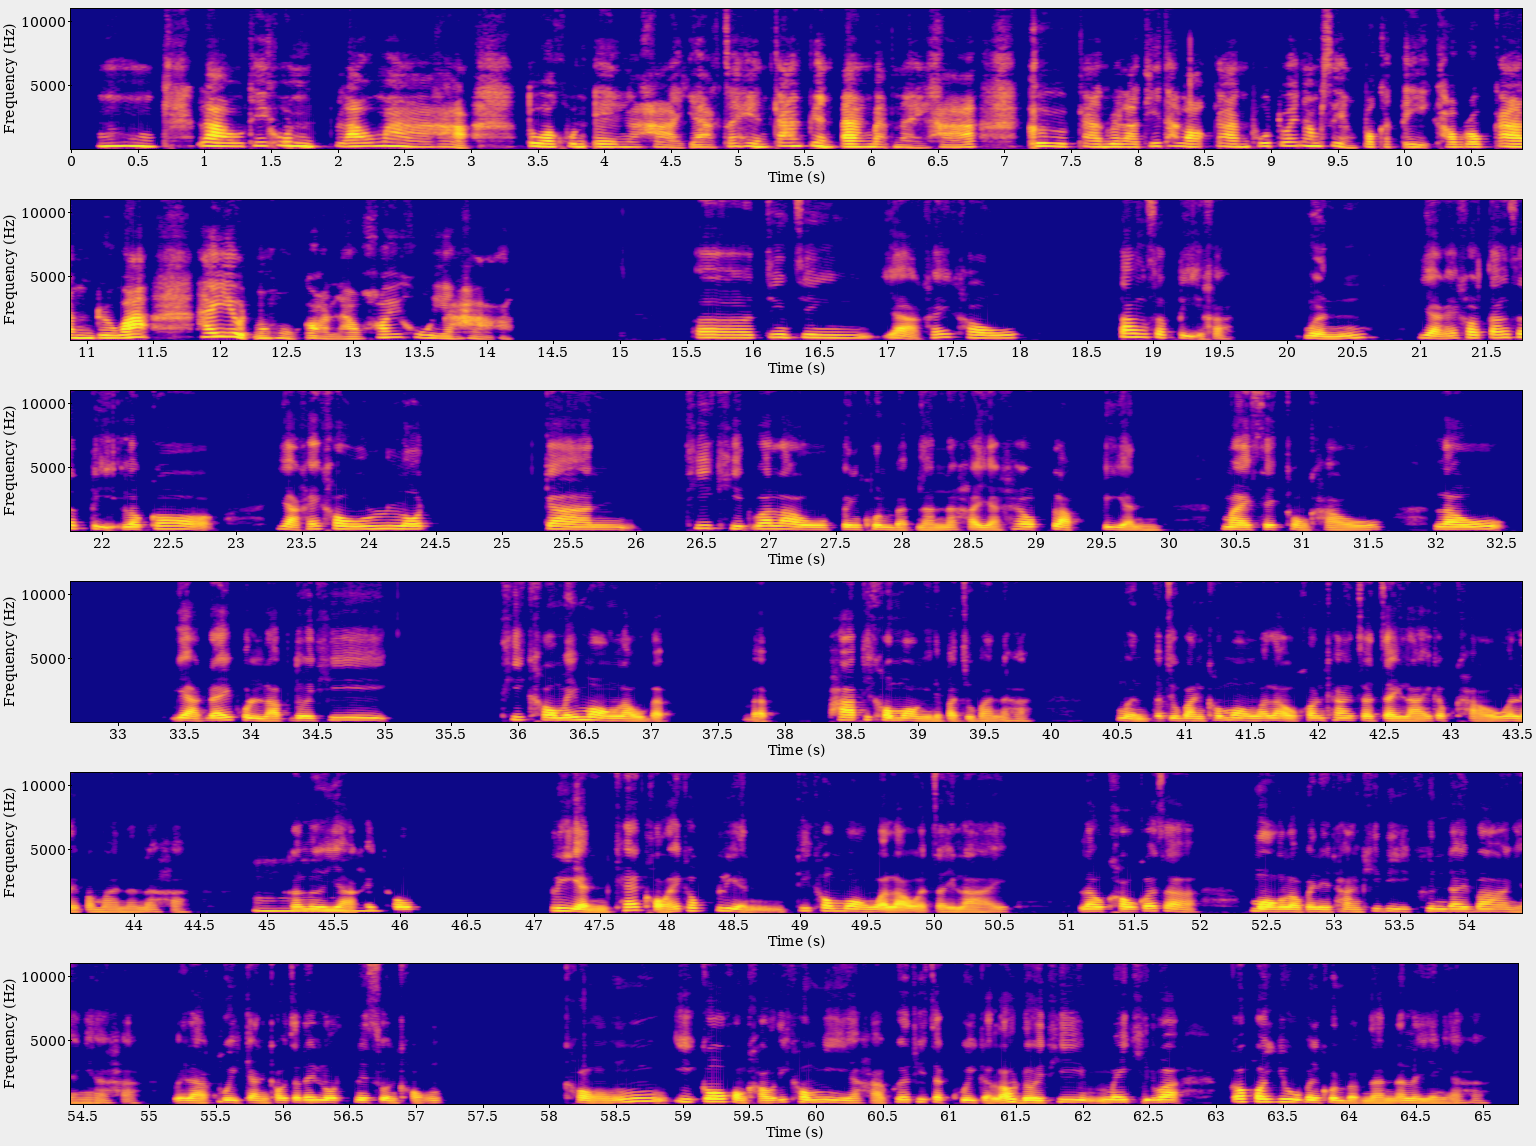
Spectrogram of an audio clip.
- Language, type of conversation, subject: Thai, advice, คุณทะเลาะกับแฟนบ่อยแค่ไหน และมักเป็นเรื่องอะไร?
- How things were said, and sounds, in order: other background noise; tapping; drawn out: "อืม"; laughing while speaking: "คุยกับเรา"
